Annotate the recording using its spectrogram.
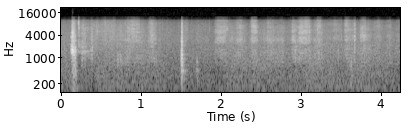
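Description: Plastic stencil being lifted off gesso-textured cardstock: soft rubbing and rustling of paper and plastic, with a sharp click just after the start and another about a second and a half in.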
